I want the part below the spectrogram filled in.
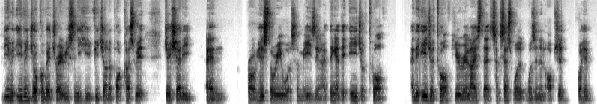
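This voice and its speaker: A man's voice: mid-range voice, level tone, a little fast, vocal fry. A man interviewing a guest in an informal, conversational way. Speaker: podcast interviewer.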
